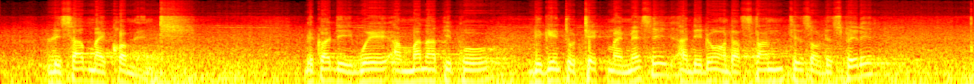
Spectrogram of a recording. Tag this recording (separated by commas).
Speech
